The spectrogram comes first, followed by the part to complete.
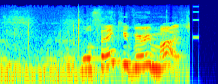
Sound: recording stops

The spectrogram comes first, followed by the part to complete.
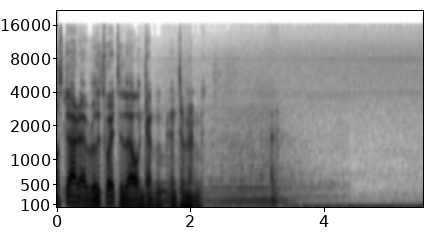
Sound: airplane noise... lets wait for it to go

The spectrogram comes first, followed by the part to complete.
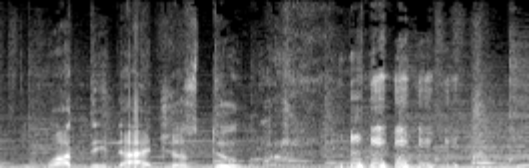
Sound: Peanut, Dexter and Lilly laugh

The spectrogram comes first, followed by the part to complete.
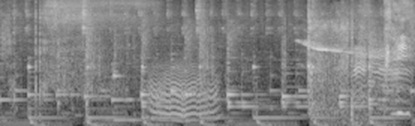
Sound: farting

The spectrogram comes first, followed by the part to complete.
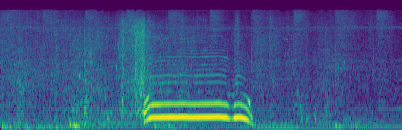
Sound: shouting

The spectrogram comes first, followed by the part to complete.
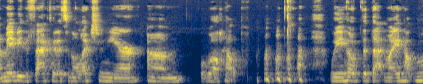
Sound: laughs

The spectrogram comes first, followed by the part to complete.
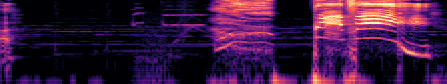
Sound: gasps

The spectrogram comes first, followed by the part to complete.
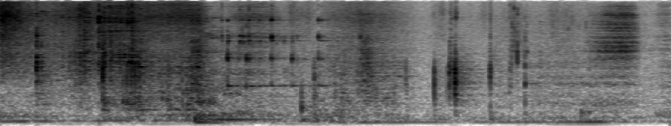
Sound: glass clinking

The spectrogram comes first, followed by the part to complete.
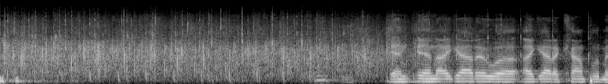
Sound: applause

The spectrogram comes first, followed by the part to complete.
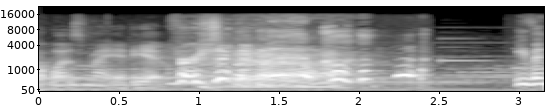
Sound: laughing

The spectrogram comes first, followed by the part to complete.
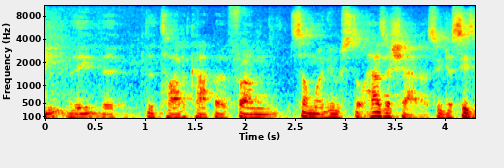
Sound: foreign language

